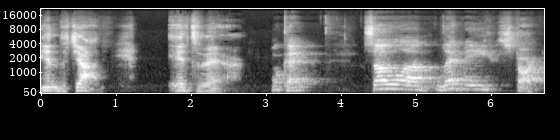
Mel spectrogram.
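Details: Aphasia following a stroke about 15 months earlier in an adult man; early on others could not understand him at all, and his vocabulary has since grown by over 20,000 words; aphasia.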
